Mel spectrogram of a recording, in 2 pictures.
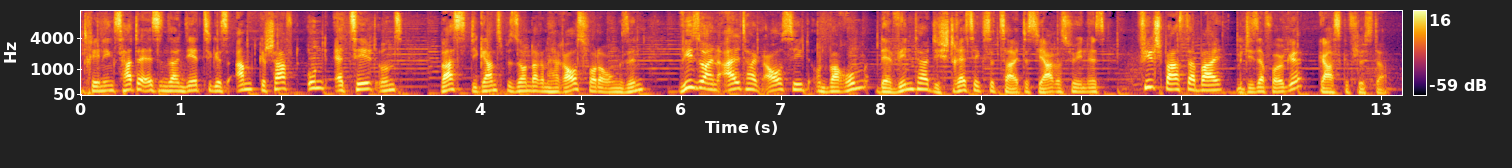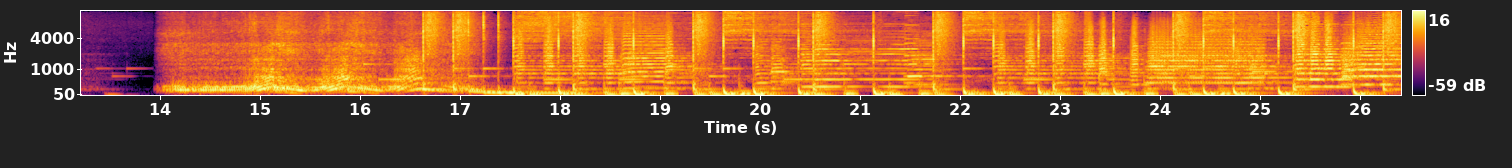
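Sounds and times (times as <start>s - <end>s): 
driving music with drums: 0.0s - 12.8s, 16.5s - 26.4s
speech: 0.0s - 13.2s, 14.0s - 14.2s
motorcycle engine revving: 14.0s - 21.3s, 22.4s - 26.2s.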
